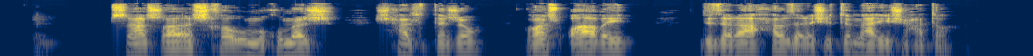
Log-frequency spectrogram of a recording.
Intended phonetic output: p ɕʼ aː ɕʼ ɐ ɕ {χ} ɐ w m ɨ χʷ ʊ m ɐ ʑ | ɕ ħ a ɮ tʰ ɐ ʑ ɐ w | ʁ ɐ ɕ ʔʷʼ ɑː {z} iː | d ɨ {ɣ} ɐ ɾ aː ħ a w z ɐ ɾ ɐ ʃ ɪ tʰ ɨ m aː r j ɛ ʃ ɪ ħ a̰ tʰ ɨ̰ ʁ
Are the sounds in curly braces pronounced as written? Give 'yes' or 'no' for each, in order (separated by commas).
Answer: yes, no, no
